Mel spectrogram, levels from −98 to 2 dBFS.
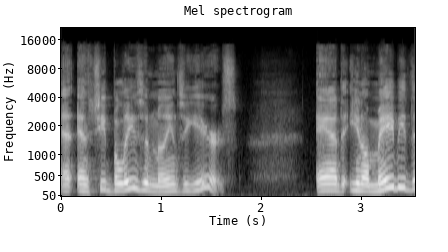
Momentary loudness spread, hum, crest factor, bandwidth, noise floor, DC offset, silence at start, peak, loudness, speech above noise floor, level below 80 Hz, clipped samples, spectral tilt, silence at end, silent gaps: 11 LU; none; 16 dB; 14 kHz; -53 dBFS; under 0.1%; 0 s; 0 dBFS; -17 LUFS; 37 dB; -62 dBFS; under 0.1%; -6 dB/octave; 0 s; none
